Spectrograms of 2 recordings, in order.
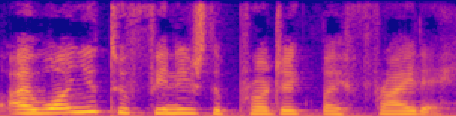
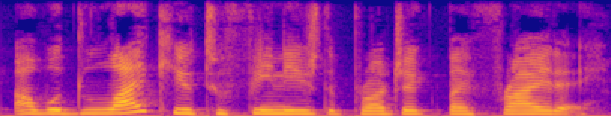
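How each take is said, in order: First: "want" said firmly as a bossy order; demanding. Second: Courteous request with "like" stressed; polite. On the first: A boss telling a colleague the deadline, demanding. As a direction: give it like a boss insisting. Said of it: "it sounds very demanding". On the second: A manager asking a colleague politely. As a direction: ask it politely, not demanding. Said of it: "The correct way would be to say". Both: Shown as a demonstration.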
